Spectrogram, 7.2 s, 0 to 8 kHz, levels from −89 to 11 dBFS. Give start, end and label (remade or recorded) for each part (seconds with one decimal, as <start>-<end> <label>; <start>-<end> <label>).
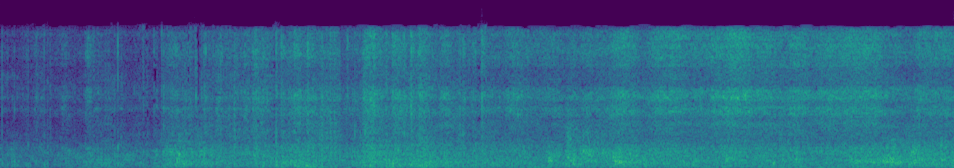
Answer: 0.0-7.2 remade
